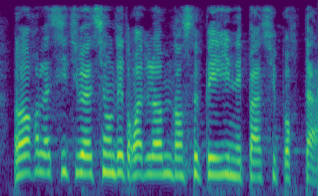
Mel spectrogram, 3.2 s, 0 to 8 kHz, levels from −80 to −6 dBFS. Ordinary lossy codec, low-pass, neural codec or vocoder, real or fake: none; 7.2 kHz; vocoder, 44.1 kHz, 128 mel bands, Pupu-Vocoder; fake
